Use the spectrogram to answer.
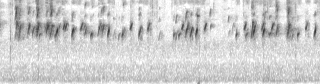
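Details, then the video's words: European goldfinch song for stimulating goldfinches to sing and mate: crisp, separate chirps strung into lively twittering phrases, with a brief pause before the second half. "بتبتات خرافية في تحفيز الحسون على التغريد"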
